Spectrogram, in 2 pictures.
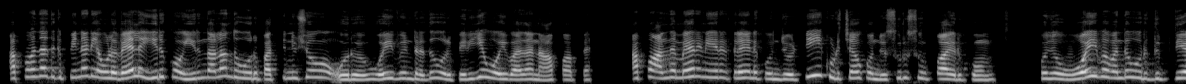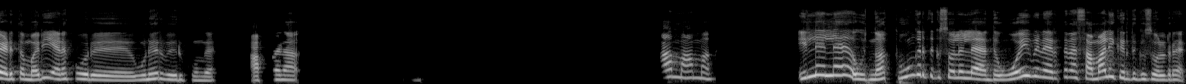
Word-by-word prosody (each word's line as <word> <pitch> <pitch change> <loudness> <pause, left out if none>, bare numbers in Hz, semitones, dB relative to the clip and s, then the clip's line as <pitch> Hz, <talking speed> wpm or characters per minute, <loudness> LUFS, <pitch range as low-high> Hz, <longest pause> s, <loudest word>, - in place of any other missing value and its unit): அப்போ 285 +5 -13
வந்து 390 +2 +3
அதுக்கு 335 -6 -7
பின்னாடி 375 +2 -1
எவ்ளோ 290 -2 +5
வேலை 355 +3 +6
இருக்கும். 335 -4 -1
இருந்தாலும் 315 +6 +1
அந்த 335 -3 -3
ஒரு 270 - 0
10 235 +4 -2
நிமிஷம் 325 +4 -3 0.2
ஒரு 225 0 +5 0.2
ஓய்வுன்றது 260 -2 0
ஒரு 230 - +1
பெரிய 255 +8 0 0.2
ஓய்வா 245 -3 +3
தான் 230 -3 -1
நான் 215 +2 -4
பார்ப்பேன். 215 0 -8 0.4
அப்ப 285 +4 -10
அந்தமாரி 325 +5 +1
நேரத்தில 300 -2 0
எனக்கு 275 -2 -4
கொஞ்சம் 235 -2 0
டீ 400 - +5
குடிசச்சா 290 -1 -1
கொஞ்சம் 230 -3 -1
சுறுசுறுப்பா 285 -4 -1
இருக்கும். 215 -1 -4 0.5
கொஞ்சம் 265 -3 +2 0.2
ஓய்வ 360 +3 +5
வந்து 325 +3 -2
ஒரு 275 - -2
திருப்தியா 275 +4 +2
எடுத்தமாரி 245 +2 -1
எனக்கு 255 +1 -4
ஒரு 220 -2 +1 0.4
உணர்வு 245 -1 0
இருக்குங்க. 185 -2 -8 0.5
அப்ப 195 - -25
நான் 205 - -4 1.1
ம். 195 - -26 2.5
ஆமா, 335 -4 -4
ஆமா. 290 -3 -7 1.0
இல்ல, 390 +5 +3
இல்ல 425 +1 +4 0.2
உ - - +1
நான் 250 +3 0
தூங்குறதுக்கு 380 -1 -2
சொல்லல. 300 -3 +1
அந்த 220 0 -4 0.2
ஓய்வு 385 +6 +3
நேரத்த 315 +2 -1
நான் 310 -1 -5
சமாளிக்குறதுக்கு 275 -4 +1
சொல்றேன். 215 -1 -2
280 Hz, 145 wpm, -22 LUFS, 235-320 Hz, 2.5 s, வேலை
